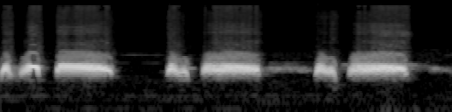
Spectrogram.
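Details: Repeated 'thúc gù' phrases from a spotted dove used to train decoy birds daily: three phrases, each a short hoot then a long flat low coo, roughly one every second and a half, with soft trailing murmurs.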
